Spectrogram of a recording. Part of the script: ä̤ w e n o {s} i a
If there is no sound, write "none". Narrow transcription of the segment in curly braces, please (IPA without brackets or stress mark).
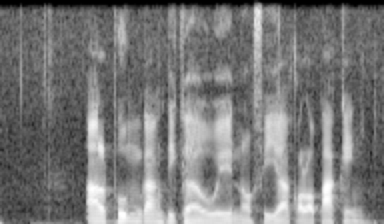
f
